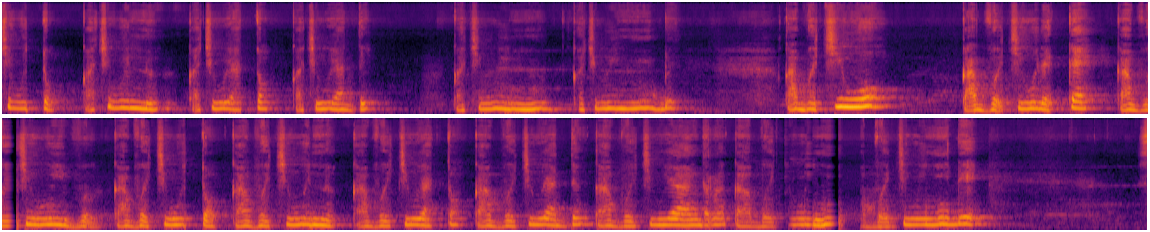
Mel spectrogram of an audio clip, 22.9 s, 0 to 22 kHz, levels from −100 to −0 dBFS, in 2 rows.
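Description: At 11.51 to 11.65 s, a burst of packet loss left about 120 ms of speech undelivered. The receiver stretched the last sound into a held, fading buzz or hiss, followed by a brief 20 ms silence, and speech then resumes with that stretch missing.

From 19.25 to 19.67 s, repeated packet loss opens six short gaps, the longest 40 ms, each patched by continuing the preceding sound. Concealment covers about 38% of the span, so the speech turns choppy and robotic, with 160 ms of it missing.

From 19.73 to 20.07 s, the sound trails off into a fading buzz or hiss lasting about 320 ms, ending in a brief silence of roughly 10 ms, and then speech returns with that portion gone. The likely cause is a long network dropout, during which no audio reached the receiver.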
